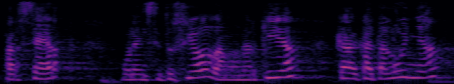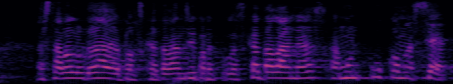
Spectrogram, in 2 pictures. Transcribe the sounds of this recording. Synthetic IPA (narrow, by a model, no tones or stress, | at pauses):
pəɾsɛɾt̪unəinst̪it̪usioləmunəɾkiəkəːkət̪əluɲəː | st̪aβəluɾaðəpəlˠskət̪əlanzipəɾləskət̪əlanəzəmbunukɔməsɛt̪̚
